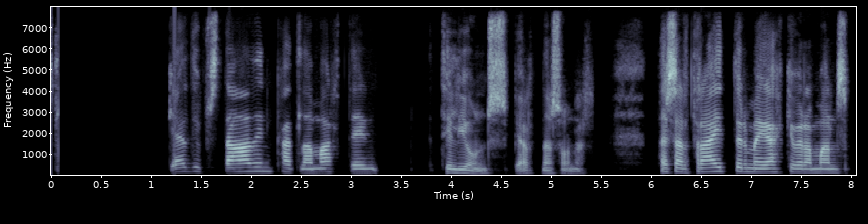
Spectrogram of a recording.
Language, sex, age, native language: Icelandic, female, 60-69, Icelandic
